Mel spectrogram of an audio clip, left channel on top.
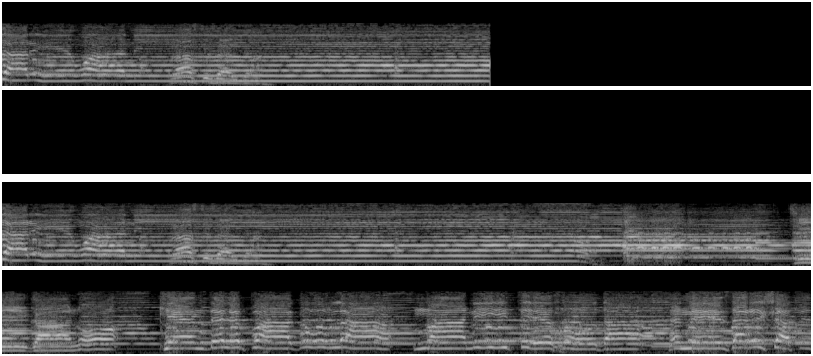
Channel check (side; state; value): left; drops out; at 4.9 s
